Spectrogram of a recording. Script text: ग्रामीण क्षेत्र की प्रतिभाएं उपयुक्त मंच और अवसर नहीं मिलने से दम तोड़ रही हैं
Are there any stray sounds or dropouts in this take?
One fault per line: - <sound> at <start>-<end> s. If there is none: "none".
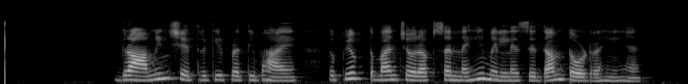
none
